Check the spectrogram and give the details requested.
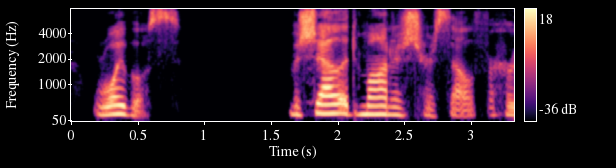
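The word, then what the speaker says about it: rooibos: Googled it sure enough she was pronouncing it incorrectly it is pronounced Roos Michelle admonished herself for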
